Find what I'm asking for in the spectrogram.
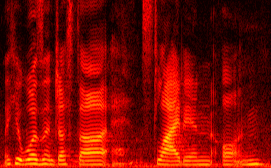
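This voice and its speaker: A woman's voice: mid-range voice, flat delivery, slow pace, fairly bright tone, slight background noise. A woman hosting a relationship podcast, chatting in an upbeat, casual way. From Australia. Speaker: podcast host. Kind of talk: casual chat.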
